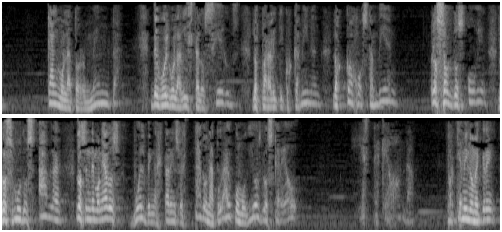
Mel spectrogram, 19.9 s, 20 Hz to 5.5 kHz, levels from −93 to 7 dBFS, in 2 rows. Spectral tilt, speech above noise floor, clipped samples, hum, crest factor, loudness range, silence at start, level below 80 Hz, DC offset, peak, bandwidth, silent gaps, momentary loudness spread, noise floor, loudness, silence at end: -6 dB/octave; 33 dB; under 0.1%; none; 22 dB; 8 LU; 0 s; -60 dBFS; under 0.1%; -4 dBFS; 5.4 kHz; none; 19 LU; -58 dBFS; -25 LUFS; 0 s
